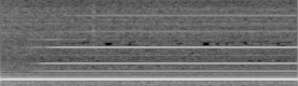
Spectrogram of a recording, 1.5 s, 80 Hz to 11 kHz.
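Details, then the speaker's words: Cobra 21 LTD CB radio on alignment, modulation turned up to 100% from 72% with a test set: a steady, harsh, buzzy square-wave tone, clipped audio; modulation jumps from 70 to 100 with no control, and a fault is suspected. "hear that that's the square wave I can tell without putting on the skull I'm getting the square wave audio response - sounds horrible"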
